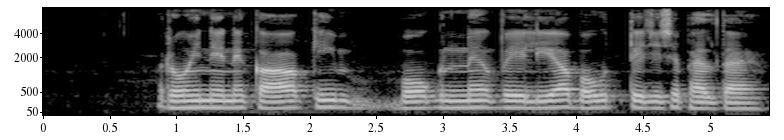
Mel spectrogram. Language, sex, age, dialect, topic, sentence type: Hindi, male, 18-24, Marwari Dhudhari, agriculture, statement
